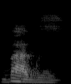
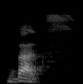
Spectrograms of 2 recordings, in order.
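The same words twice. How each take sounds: First: The word ends with a buzzing z sound. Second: The word ends with a hissing s sound. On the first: The speaker calls it right. "this s will change to z" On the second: The speaker calls it wrong. "It's not bags"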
